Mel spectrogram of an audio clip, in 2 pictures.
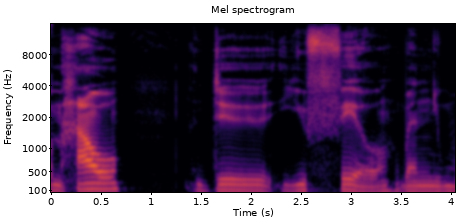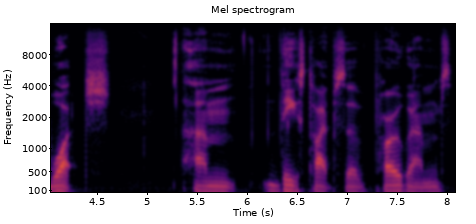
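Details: Adult man who states he is a person who stutters, speaking in a group discussion; stuttering.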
